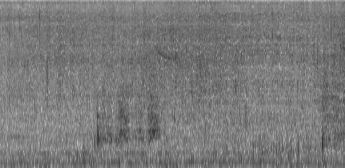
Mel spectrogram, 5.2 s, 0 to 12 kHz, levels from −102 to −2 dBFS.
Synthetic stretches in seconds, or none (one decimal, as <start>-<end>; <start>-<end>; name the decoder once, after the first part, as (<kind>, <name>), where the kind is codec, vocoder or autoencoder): none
